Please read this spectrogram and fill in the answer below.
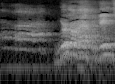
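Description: A man's voice preaching, quieter at first and then much louder from about a second in.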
